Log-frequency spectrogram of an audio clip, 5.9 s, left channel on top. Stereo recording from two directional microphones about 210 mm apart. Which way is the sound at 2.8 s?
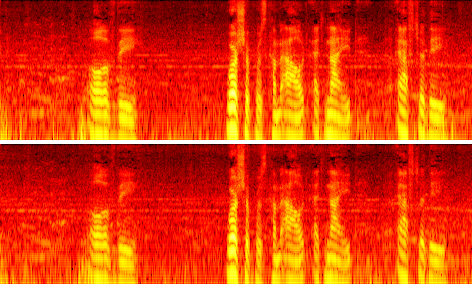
15° left (ahead or behind).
